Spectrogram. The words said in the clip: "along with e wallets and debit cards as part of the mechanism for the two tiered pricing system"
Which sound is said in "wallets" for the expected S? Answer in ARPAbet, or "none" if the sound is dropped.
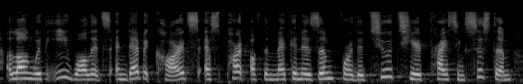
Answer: S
